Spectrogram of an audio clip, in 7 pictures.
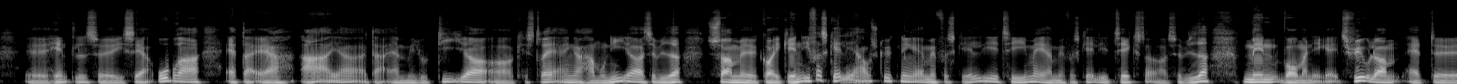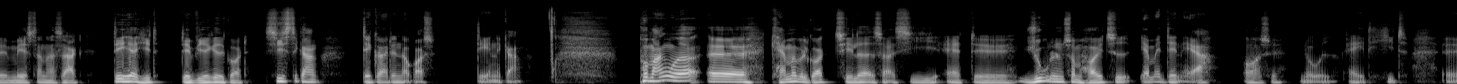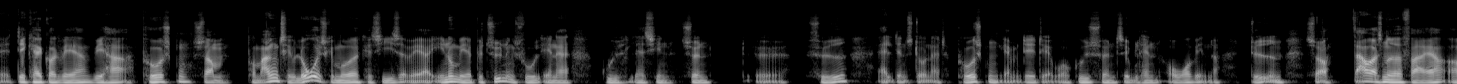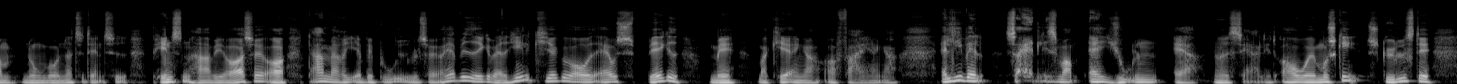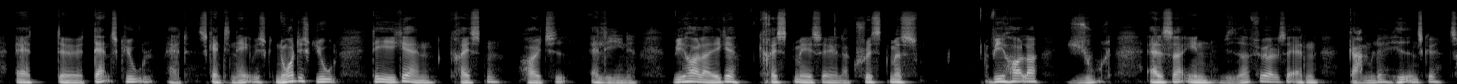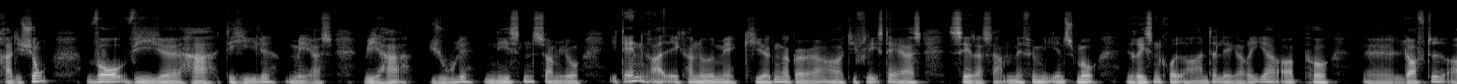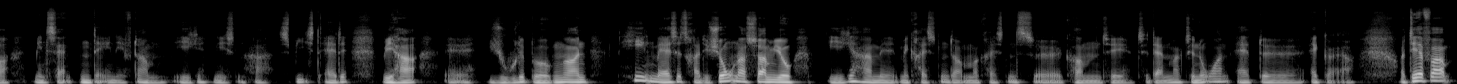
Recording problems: none

